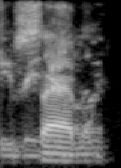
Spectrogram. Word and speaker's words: salmon: I guess just who salmon salmon Salon salmon salmon salmon the ill is silent anyway there we go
